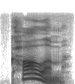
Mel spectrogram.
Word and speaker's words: column: That N is silent. Column.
